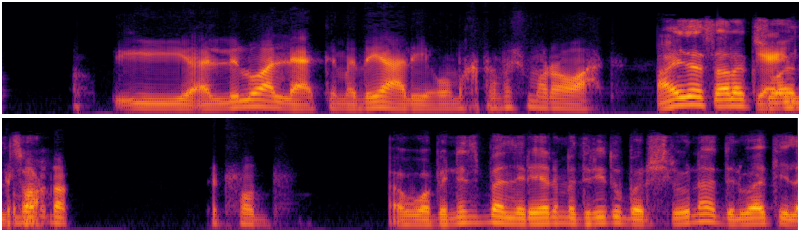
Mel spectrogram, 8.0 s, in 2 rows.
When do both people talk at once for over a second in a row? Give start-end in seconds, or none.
none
